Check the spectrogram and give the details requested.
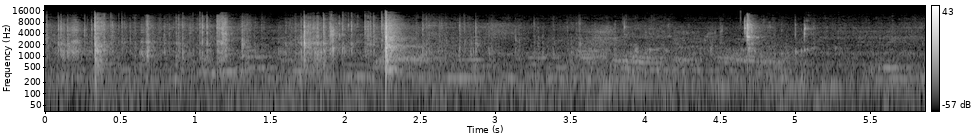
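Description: Close mouth sounds of someone chewing a bubblegum egg, with a few sharp crunching clicks, the loudest a little over two seconds in.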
